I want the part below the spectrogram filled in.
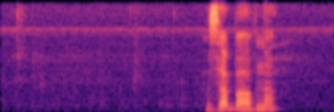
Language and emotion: Russian, positive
